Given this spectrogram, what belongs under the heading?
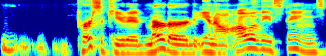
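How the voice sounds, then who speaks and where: Lively intonation marks a woman's General American accent at a moderate pace. She has a plain, everyday voice over a quiet background. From US Pacific Northwest (Eastern Washington). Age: 40s. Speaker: pastor's wife. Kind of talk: testimony.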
